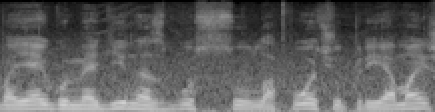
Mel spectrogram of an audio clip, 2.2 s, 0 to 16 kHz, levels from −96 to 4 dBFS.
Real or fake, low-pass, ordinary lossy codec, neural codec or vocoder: real; 14.4 kHz; MP3, 96 kbps; none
